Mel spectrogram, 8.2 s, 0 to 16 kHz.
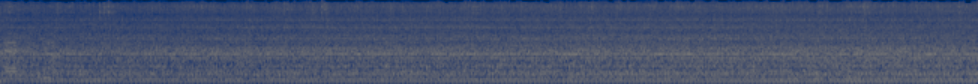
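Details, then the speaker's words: Honda EU3000is inverter generator with a Nashfuel propane/LP conversion kit installed, running on propane: steady, even hum with no surging or misses; it idles cleanly on propane. "Propane / LP conversion kit installed"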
